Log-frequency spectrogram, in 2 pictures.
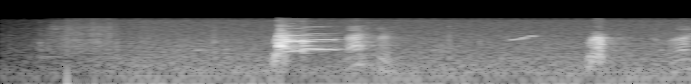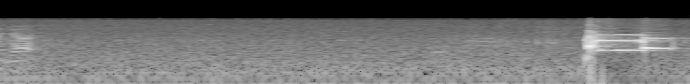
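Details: Two five-month-old puppies, Daisy and Baxter, playing outside in April: a few sharp barks and yips in short bursts, a lone bark near the end, with quiet gaps between.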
